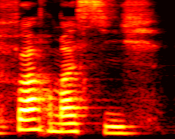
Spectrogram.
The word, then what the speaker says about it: pharmacie: Je cherche une pharmacie. Pharmacie. Em francês, pharmacie é com esse PH, mas é o mesmo som. Pharmacie. O E no final é mudo.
